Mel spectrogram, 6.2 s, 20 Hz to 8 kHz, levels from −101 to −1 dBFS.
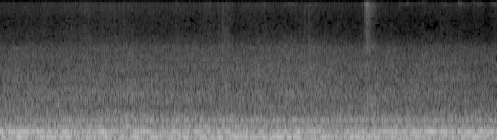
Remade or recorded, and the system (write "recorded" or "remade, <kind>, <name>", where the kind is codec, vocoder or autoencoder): recorded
